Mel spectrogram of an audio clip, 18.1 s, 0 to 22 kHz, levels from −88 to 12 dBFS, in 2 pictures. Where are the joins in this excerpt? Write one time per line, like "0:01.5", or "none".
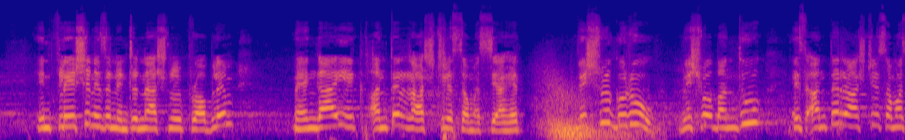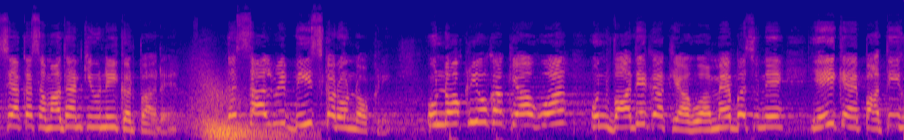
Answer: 0:05.3
0:11.1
